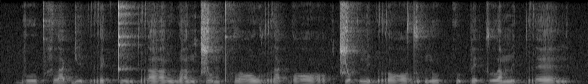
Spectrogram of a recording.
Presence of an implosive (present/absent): absent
